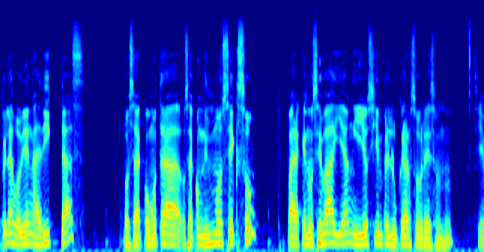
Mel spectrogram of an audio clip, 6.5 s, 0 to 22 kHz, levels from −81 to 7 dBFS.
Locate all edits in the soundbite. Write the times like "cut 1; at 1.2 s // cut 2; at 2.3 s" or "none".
none

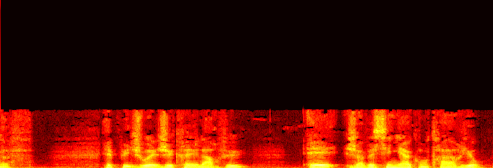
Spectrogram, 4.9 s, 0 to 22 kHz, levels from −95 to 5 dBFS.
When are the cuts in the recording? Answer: cut 1; at 1.0 s // cut 2; at 1.3 s

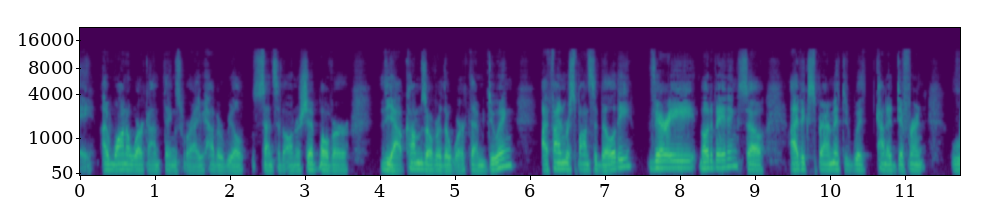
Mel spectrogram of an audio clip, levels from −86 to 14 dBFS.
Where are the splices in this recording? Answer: none

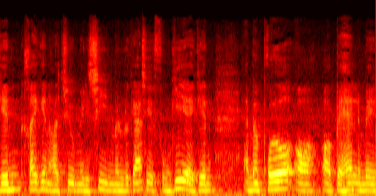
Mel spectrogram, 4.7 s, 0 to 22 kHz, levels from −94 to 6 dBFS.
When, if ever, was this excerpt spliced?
cut 1; at 1.8 s

